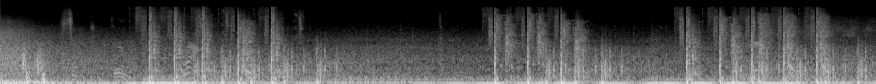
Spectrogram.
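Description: Shells explode nearby with deep blasts.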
